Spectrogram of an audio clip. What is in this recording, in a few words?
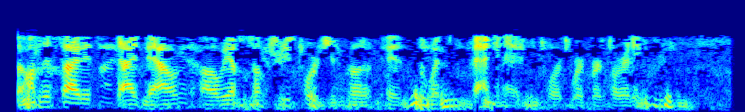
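Incident Tac 2, Scanner audio recording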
